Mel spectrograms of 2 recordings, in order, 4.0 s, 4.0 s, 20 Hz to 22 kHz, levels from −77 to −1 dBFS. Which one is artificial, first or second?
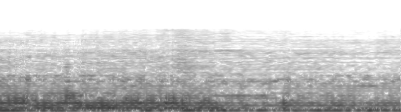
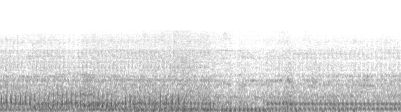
first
